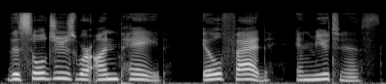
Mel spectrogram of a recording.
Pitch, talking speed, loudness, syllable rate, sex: 220 Hz, 125 wpm, -16 LUFS, 4.0 syllables/s, female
